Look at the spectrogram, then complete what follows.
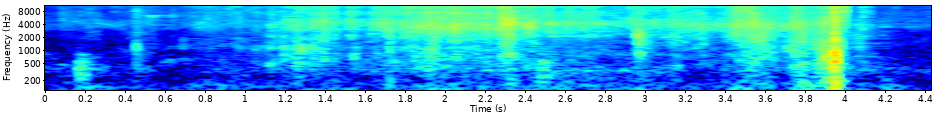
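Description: Leaves and twigs rustling and crackling, building up about a second in, with one sharp snap near the end.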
